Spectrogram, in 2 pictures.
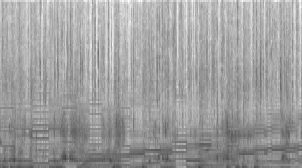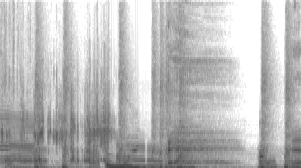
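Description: Cartoon background music playing a busy run of notes, which breaks off about three seconds in. It gives way to a falling-pitch cartoon sound effect that fades almost to nothing, then a sudden sharp hit near the end.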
